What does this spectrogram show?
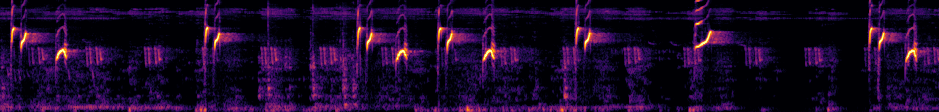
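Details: Lesser green leafbird calling in forest, a lure for wild birds: frequent bright rising whistles, singles and pairs, around a dozen over twelve seconds, mixed with faint rattling notes and a constant high background tone.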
